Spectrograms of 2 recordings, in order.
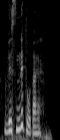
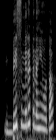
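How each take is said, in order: First: विस्मृत as "vis-mrit"; correct pronunciation. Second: विस्मृत as "bis-mi-rit"; extra i between m and r in विस्मृत; wrong pronunciation. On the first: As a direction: run m and r together in विस्मृत. (सही उच्चारण, विस्मृत में व और मृ) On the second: (गलत उच्चारण, विस्मृत को बिस्मिरित बोलें) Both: Shown as a demonstration.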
